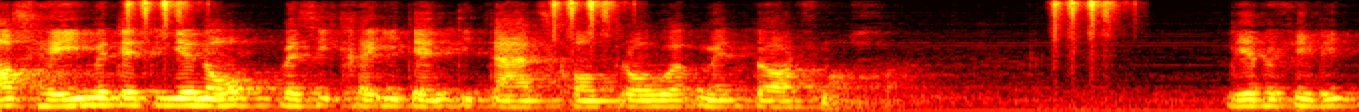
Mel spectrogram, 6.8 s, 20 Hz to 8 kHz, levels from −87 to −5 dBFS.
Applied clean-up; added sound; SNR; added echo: none; Rattle (instrument); -1 dB; reverberation time 0.7 s.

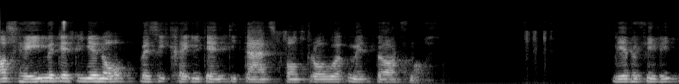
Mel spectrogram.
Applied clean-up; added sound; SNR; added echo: neural mask model DeepFilterNet 3.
